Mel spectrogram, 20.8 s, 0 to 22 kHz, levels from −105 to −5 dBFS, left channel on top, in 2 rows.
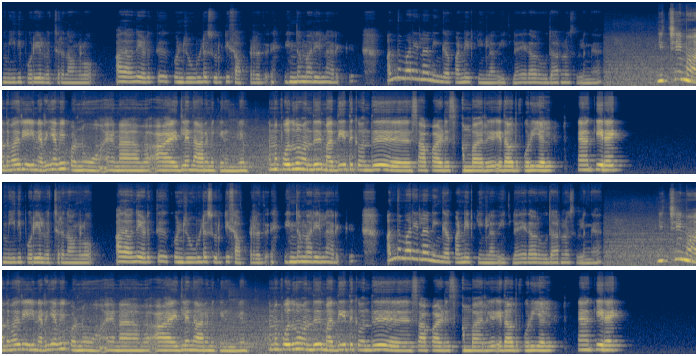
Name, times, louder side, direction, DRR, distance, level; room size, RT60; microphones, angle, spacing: voice 1, 0.0-1.3 1.7-9.0, right 3 dB, 75° right, 0.7 m, -37 dB
sound 1, 9.0-15.7, right 1 dB, 5° right, 1.1 m, -49 dB
voice 2, 9.8-14.1 14.4-18.7 19.0-19.6, left 1 dB, 20° left, 0.8 m, -28 dB
9.9 x 8.8 x 4.1 m
head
